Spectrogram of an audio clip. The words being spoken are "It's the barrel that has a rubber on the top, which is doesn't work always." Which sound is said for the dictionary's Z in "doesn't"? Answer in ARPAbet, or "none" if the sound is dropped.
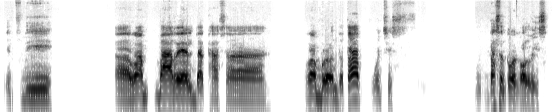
S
